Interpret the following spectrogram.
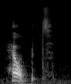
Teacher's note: the last consonant of the regular verb is unvoiced, and you pronounce the ed as t. For example, help ends with a p sound, which is unvoiced. · help ends with a p sound, which is unvoiced. So the ed is pronounced t. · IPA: /helpt/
